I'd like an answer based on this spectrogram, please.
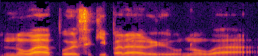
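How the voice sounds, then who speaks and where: A man's voice: rumbling low, level tone, normal speed, smooth, dry recording, muffled recording. A man answering in class as a student, hesitant and restarting his sentences.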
